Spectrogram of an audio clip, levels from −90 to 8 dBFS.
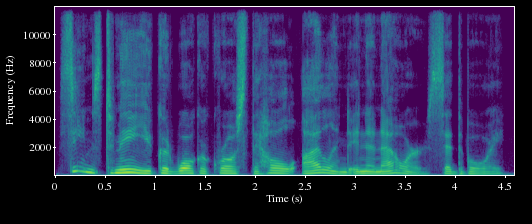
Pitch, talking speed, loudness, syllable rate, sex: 160 Hz, 210 wpm, -18 LUFS, 4.3 syllables/s, female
